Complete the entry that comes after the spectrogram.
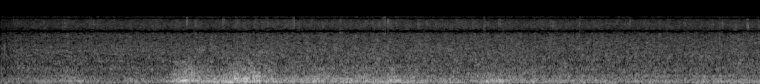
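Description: Heavy rain pouring onto a flooded street, a dense steady hiss. A louder low rumble swells about two seconds in and dies away over the following seconds.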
